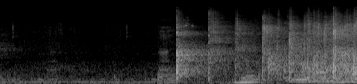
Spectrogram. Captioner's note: applause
